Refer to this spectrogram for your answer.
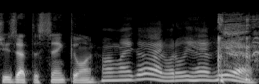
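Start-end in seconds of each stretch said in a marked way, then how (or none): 1.0-2.6 higher-pitched mutter through a barely-moving mouth. Retelling how a wife at the sink muttered: imitating muttering without moving lips. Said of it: "my wife turns into a ventriloquist".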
